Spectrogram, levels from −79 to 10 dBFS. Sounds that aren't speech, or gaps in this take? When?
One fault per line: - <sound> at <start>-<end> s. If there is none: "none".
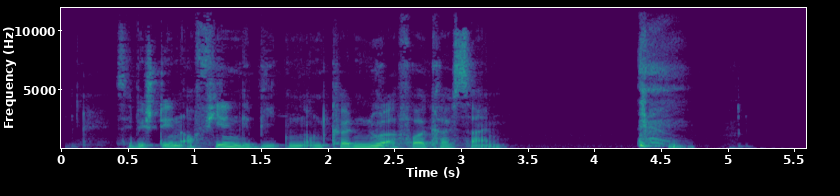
- cough at 4.3-4.8 s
